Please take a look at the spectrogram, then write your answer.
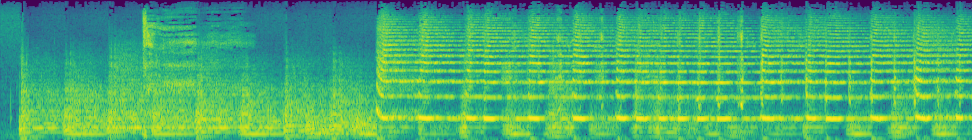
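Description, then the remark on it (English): Blaring air horns honk out a bouncy oom-pah polka rhythm, then one long, loud horn tone holds steady over the continuing thumping beat. No talking. “I'm going to do a nice little polka beat for Norm. Okay. And once again, lacking a proper instrument, I'll be on air horns”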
